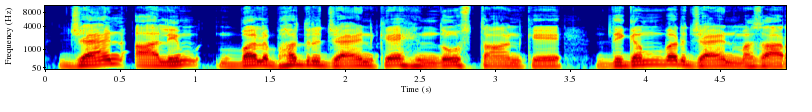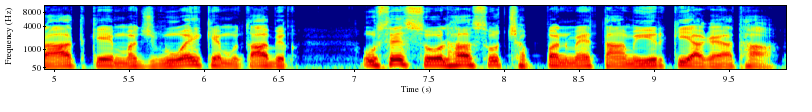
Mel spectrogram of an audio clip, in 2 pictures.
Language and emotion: Urdu, neutral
